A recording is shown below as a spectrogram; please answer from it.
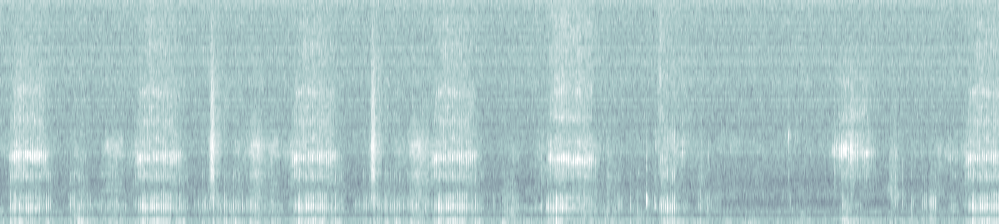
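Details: Cat purrs throughout a grooming session, the soft low rumble unbroken while regular brushing swishes recur roughly every one and a half seconds on top.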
